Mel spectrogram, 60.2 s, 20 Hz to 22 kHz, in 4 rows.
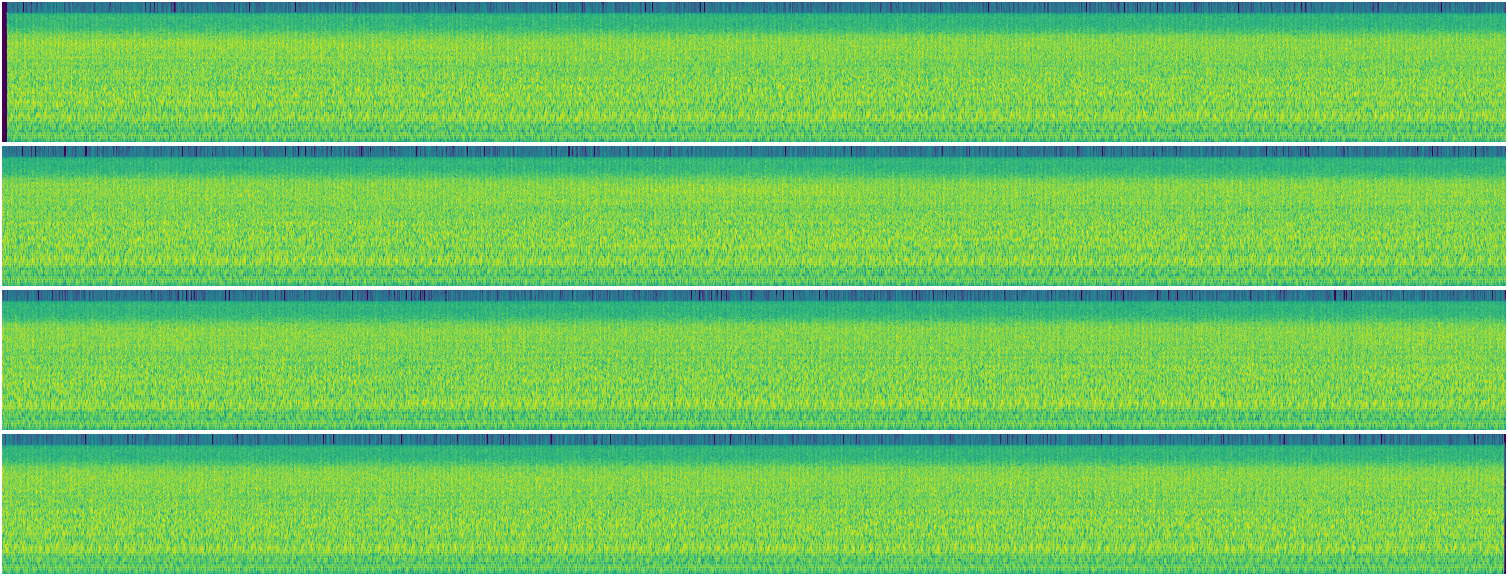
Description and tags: printing machine delivery
this sweet sound is recorded during my nightshift from sa.2.sept.2006 to the 3.sept. producing the Sonntagszeitung(Newspaper) at Tamedia Printing compound. I recorded at 22:15 during Vordruck prosses. The baby did run at 80'000 ex.per.h. holding the mic from my h 340 iriver in front of the delivery system.Zürich Switzerland
field-recording, maschine, noise, unprocessed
